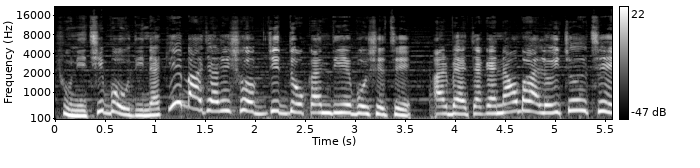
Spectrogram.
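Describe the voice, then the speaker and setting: High, scornful scheming village daughter-in-law played by a woman. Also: animated, normal speed, faint music behind. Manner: scornful, bossy, scolding. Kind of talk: animated moral story voice acting.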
